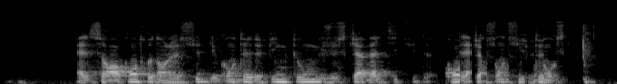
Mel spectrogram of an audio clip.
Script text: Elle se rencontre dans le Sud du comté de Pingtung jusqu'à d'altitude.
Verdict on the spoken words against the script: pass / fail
fail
